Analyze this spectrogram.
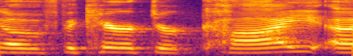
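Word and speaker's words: Ky: They're spelling it K-Y, like as in, like, the lubricant. like Kai, like K-Y. K-Y, yeah. So, like, you could get, like, K-A-I could have been pronounced Kai or K, but no, that's not how it's being spelled. It's K-Y. Now, the other thing I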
